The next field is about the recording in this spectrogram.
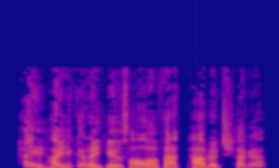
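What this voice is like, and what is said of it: John Mulaney impression. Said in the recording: “I could do a good John Mulaney ... John Mulaney”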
